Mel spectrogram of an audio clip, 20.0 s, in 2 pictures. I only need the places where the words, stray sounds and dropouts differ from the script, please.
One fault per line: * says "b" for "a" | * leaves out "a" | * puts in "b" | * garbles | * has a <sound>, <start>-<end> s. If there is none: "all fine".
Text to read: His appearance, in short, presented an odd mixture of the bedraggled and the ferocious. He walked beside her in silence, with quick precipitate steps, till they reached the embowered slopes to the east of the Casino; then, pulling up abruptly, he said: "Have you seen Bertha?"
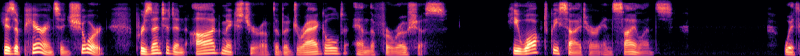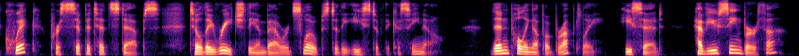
all fine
